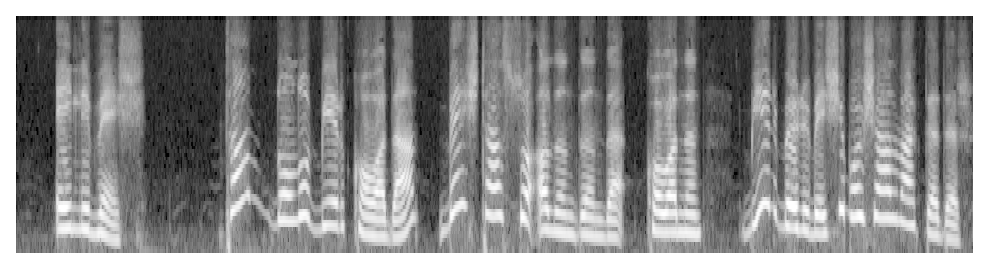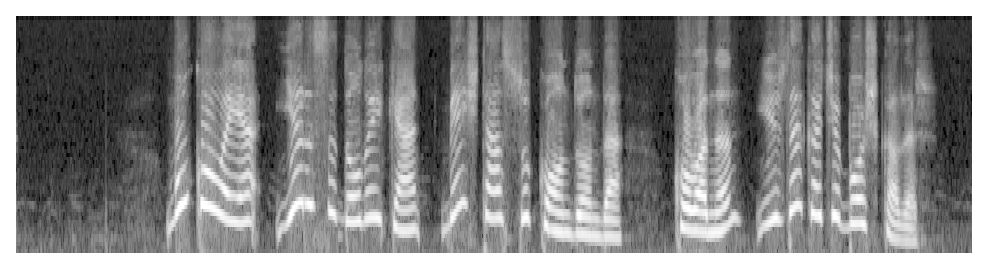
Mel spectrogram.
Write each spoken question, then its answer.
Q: Bu kovaya yarısı doluyken 5 tas su konduğunda kovanın yüzde kaçı boş kalır?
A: Yanıt C'dir.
